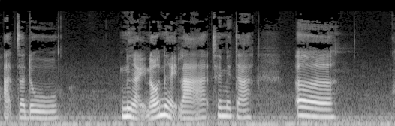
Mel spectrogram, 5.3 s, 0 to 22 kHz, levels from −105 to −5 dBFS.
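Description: No technical faults can be heard anywhere in this speech recording.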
